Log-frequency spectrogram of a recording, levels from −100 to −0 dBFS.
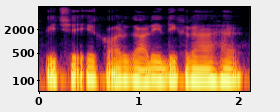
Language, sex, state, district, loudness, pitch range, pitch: Hindi, male, Bihar, Patna, -13 LUFS, 100-110 Hz, 105 Hz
